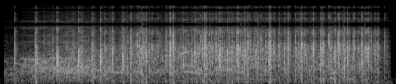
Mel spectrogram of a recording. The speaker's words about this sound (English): If you succeed in completing the level objective, you'll hear a round of applause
